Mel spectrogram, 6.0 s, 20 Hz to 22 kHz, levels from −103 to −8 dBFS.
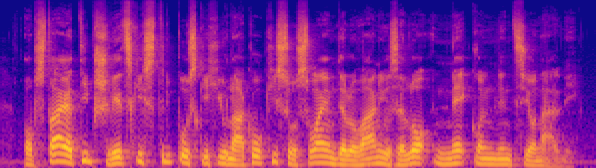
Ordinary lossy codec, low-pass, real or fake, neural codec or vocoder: none; none; fake; vocoder, 44.1 kHz, 128 mel bands every 256 samples, BigVGAN v2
